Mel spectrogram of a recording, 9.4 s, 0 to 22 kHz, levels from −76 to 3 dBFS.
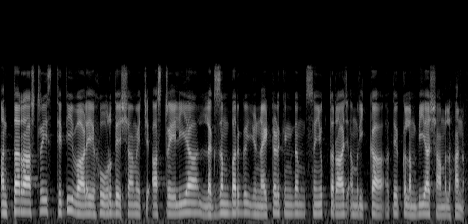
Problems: constant background noise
